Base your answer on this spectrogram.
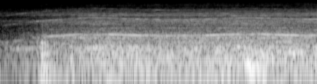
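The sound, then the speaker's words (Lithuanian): A stationary car's engine revs as the accelerator is pressed: a sudden onset opens a sustained droning rumble with a thin whining tone that climbs slightly, held at steady loudness to the end. “Variklis jisai pradeda skleisti garsą tik tai, kai spaudžiam akceleratorių, na tai tiesiog, kadangi dabar stovim, galima spustelt.”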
